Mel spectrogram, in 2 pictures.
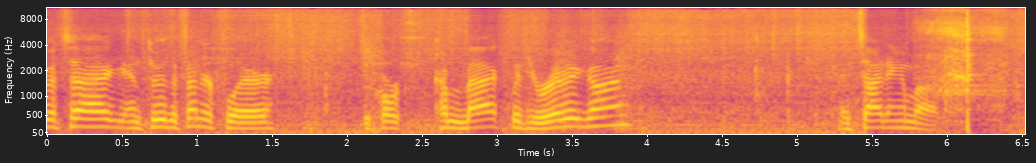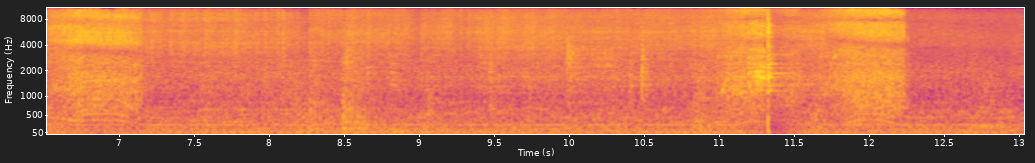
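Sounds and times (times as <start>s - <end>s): rivet gun hissing: 4.2s - 12.3s.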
